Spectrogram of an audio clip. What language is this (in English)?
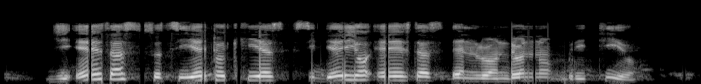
Esperanto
